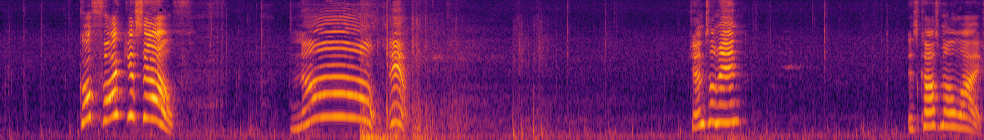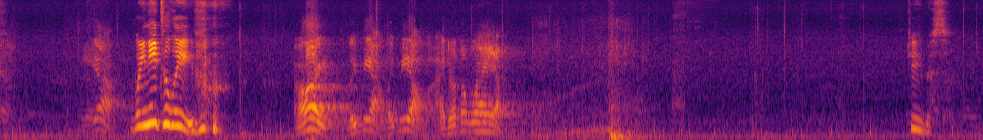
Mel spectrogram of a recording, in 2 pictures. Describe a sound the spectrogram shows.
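A young woman talks and exclaims with animation, close to a microphone.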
